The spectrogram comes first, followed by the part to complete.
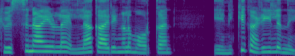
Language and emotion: Malayalam, fearful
